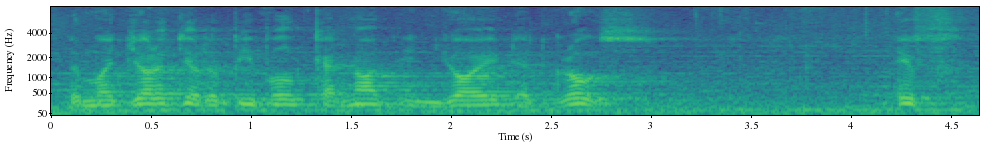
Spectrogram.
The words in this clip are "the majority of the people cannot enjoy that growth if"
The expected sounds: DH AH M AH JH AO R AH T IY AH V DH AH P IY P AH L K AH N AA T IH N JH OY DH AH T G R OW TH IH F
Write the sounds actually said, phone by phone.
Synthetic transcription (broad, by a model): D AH M AH JH AO R AH T IY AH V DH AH P IY P AH L K AH N AA T IH N JH OY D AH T G R OW S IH F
